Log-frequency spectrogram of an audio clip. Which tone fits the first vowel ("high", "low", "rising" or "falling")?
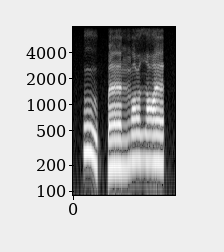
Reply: falling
